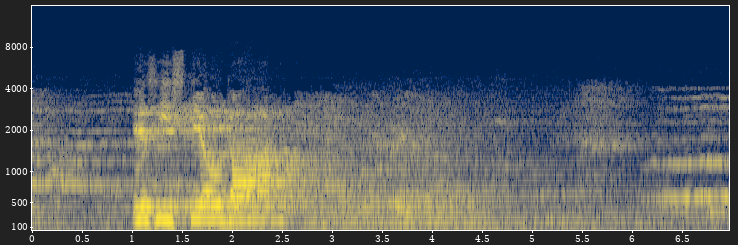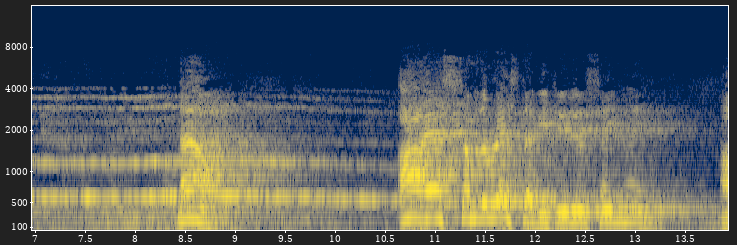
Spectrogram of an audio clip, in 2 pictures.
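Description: A man preaches with animation into a microphone.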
